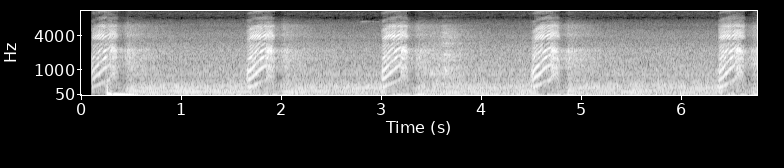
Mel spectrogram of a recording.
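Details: Green parrot giving harsh, rising squawks, one roughly every one and a half seconds, five in all, over a steady indoor mechanical hum.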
